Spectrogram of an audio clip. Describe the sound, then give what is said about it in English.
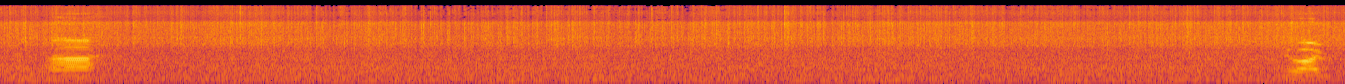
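Heavy rain pours down in a steady, dense hiss that fills the whole stretch, with a low rumble beneath it and brief voice sounds near the start and end. “It's not exactly critical, and it's pissing down rain.”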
